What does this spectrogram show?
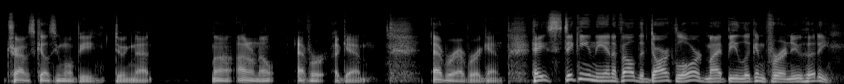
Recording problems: squashed, flat; heavily

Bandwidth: 13.5 kHz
